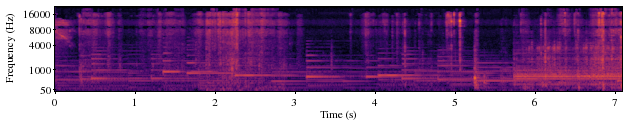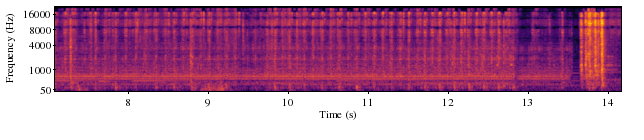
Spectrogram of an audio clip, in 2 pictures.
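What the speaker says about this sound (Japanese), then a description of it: "1センチの縫い代で縫います。" A sewing machine stitches fabric for a zipper pouch with a 1 cm seam allowance, first in short bursts, then running steadily and close, fairly quiet, with no talking.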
